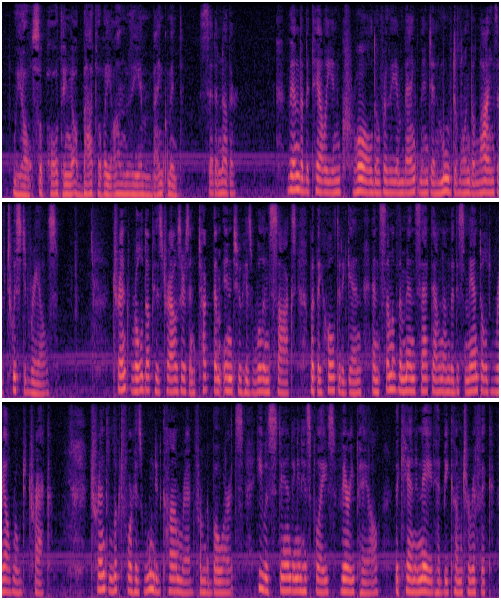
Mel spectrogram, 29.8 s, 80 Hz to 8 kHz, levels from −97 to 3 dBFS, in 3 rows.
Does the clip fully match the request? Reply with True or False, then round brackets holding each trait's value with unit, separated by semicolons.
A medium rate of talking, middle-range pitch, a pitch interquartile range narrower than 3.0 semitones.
True (155 wpm; 175 Hz; 2.5 semitones)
